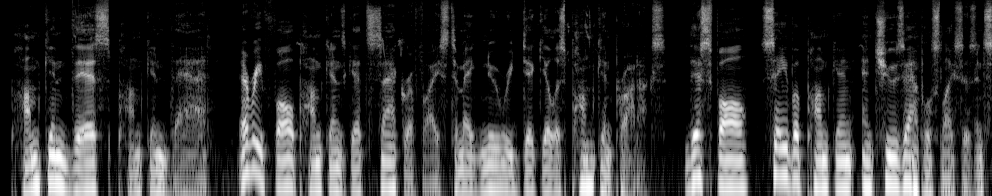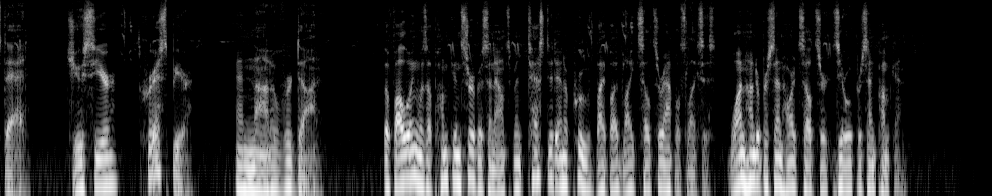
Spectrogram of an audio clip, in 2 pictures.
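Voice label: English US, TV Werbespots Online Werbespots Breites Publikum; NATIVE PROFISPRECHER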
